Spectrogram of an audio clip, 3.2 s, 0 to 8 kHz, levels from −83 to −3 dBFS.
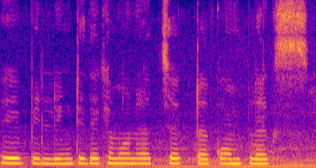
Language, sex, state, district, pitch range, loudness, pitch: Bengali, female, Tripura, West Tripura, 225-240 Hz, -15 LUFS, 235 Hz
